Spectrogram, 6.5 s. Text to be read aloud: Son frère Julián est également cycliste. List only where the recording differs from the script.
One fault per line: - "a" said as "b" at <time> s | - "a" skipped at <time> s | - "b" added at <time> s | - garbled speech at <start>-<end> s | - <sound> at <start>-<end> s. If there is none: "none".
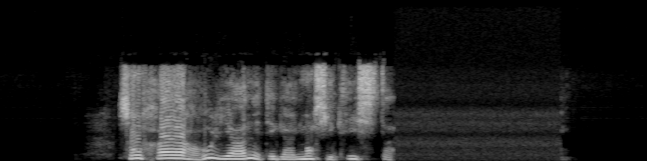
none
